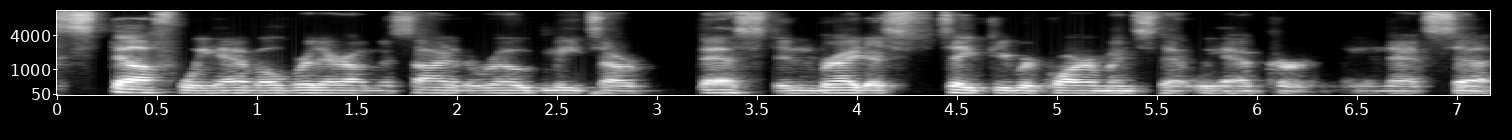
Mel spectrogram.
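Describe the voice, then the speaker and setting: Against a quiet background, a man talks at a moderate pace in a fairly low voice. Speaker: transportation engineer presenter. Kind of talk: public meeting presentation. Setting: virtual public meeting. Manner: animated.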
